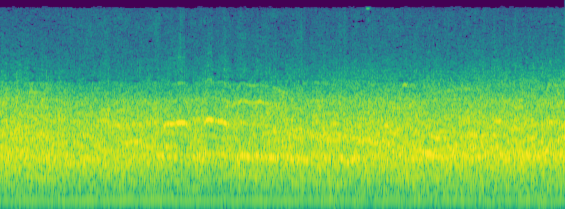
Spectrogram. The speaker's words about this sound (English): This crowd going wild again, picking up where they left off Sunday.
